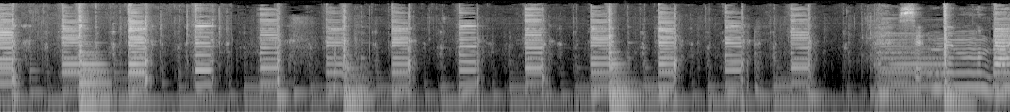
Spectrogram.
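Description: Solo acoustic guitar playing a song's introduction: a repeating pattern of picked chords, with a low bass note accented every two to three seconds.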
